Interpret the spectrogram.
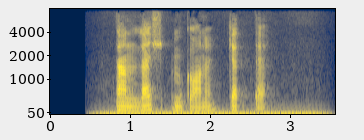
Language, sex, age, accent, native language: Uzbek, male, 18-24, Toshkent shahri, Uzbek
